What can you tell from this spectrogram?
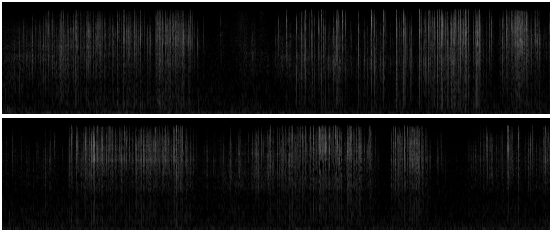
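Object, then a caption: Small wooden beads shaken in cupped hands. A handful of small round wooden beads is rolled and shaken in cupped hands, giving five soft bursts of bright, dry clicking and rattling separated by short quiet pauses. The sound is quiet and almost entirely high-pitched, with no low end and no ringing after each click.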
